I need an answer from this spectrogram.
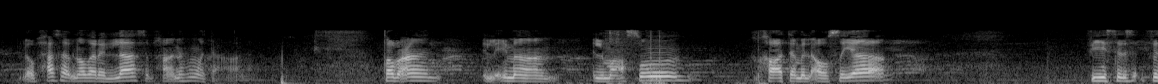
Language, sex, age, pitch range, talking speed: Arabic, male, 30-49, 150-190 Hz, 60 wpm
